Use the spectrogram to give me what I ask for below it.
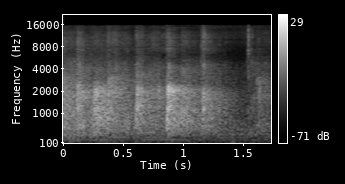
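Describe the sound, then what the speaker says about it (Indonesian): A church congregation gives a quiet round of applause for the praise and worship team, with soft, scattered claps that come in small bursts and gradually thin out. "Boleh tepuk tangannya di-extend buat tim praise and worship kita."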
